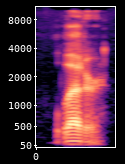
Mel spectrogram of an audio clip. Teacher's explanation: What happens to that t sound is it completely changes. It no longer becomes a t but makes something that's almost like a d sound. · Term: flap T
